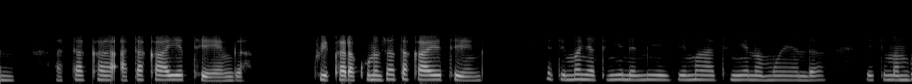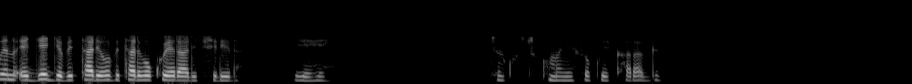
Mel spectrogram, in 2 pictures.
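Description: No fault is present in this speech clip, which is carried over a G.726 ADPCM path at 32 kbit/s that keeps the audio within a telephone band of about 300 Hz to 3.5 kHz, with nothing above 3.8 kHz and only a light coding texture.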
